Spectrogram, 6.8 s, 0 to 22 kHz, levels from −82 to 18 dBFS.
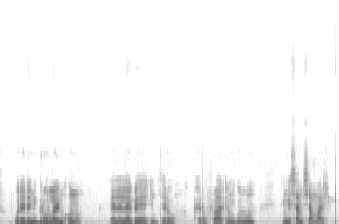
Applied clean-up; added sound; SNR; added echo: none; none; none; none.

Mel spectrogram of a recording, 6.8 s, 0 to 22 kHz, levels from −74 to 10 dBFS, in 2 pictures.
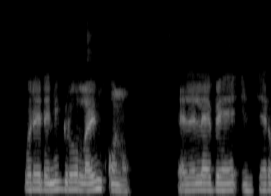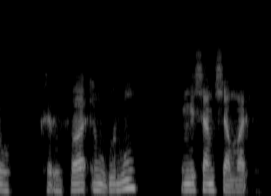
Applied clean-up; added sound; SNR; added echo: neural mask model Resemble Enhance denoiser.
